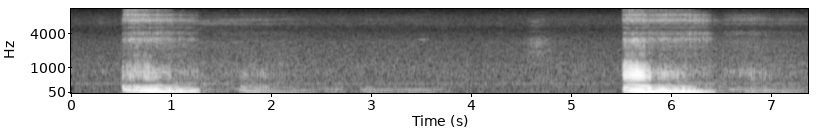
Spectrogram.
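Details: Sleeping Bulldog Rikyu, 29 November 2016. Two coarse, low snorts five seconds apart, each under a second long, with softer wheezy breaths fading in between.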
